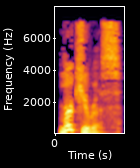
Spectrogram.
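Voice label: "mercurous", British English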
